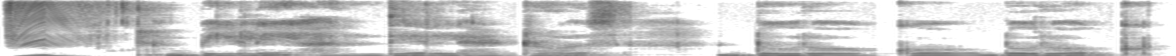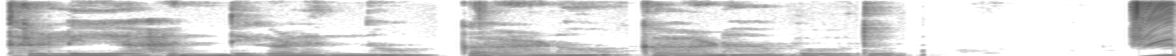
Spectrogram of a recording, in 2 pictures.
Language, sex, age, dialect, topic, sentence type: Kannada, female, 31-35, Mysore Kannada, agriculture, statement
